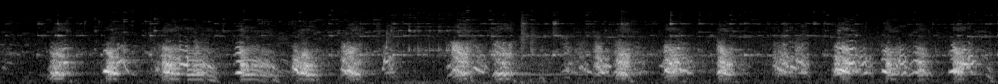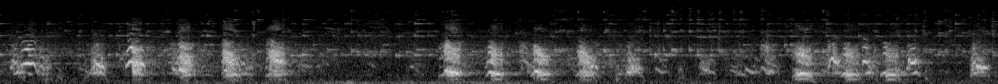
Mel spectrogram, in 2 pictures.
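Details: Pack of hunting dogs barking in a dense, overlapping chorus of short mid-pitched barks and yips, about two per second, with only a brief lull near the middle.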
